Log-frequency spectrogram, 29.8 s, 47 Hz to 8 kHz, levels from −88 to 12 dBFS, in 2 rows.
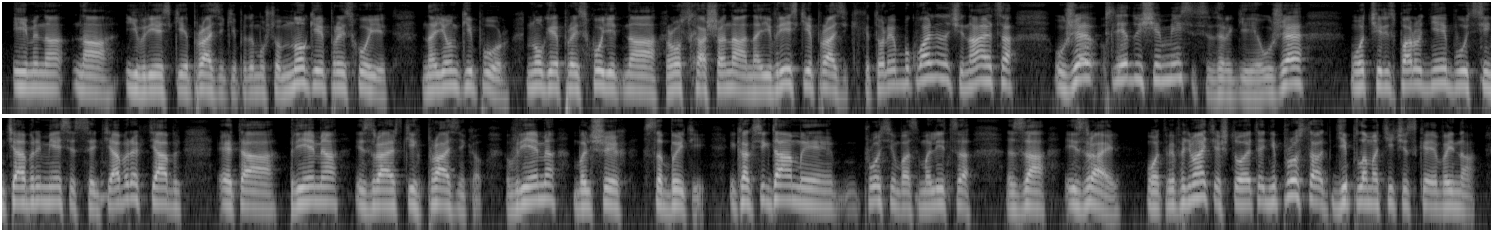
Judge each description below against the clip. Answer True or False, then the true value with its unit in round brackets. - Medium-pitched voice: True (155 Hz)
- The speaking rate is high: False (120 wpm)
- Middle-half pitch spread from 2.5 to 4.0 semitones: True (3.5 semitones)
